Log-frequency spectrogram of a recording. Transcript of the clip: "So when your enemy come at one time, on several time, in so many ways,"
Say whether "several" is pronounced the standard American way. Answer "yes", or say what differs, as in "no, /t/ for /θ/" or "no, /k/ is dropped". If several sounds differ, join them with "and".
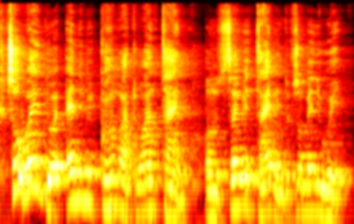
no, /ɹ/ is dropped and /n/ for /l/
